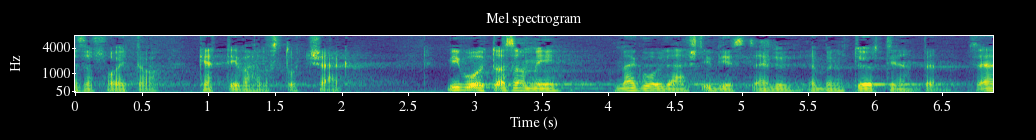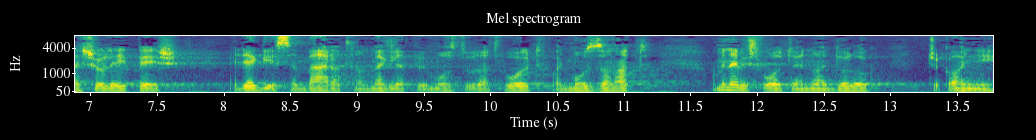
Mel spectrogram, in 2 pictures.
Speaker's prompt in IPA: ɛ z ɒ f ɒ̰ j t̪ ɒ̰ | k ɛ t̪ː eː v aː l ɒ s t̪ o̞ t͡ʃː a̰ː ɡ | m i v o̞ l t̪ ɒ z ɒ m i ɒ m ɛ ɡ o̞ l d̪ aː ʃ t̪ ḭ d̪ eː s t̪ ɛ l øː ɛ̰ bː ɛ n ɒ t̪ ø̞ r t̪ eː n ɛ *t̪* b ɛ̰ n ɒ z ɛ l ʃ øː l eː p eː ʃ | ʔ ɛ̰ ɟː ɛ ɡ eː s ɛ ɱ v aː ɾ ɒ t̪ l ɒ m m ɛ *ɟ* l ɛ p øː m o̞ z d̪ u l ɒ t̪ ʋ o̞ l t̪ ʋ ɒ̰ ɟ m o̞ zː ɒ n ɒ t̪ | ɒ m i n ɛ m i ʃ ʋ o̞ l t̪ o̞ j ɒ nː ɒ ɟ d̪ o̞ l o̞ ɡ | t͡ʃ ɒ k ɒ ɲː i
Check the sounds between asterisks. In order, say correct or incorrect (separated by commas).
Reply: incorrect, incorrect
